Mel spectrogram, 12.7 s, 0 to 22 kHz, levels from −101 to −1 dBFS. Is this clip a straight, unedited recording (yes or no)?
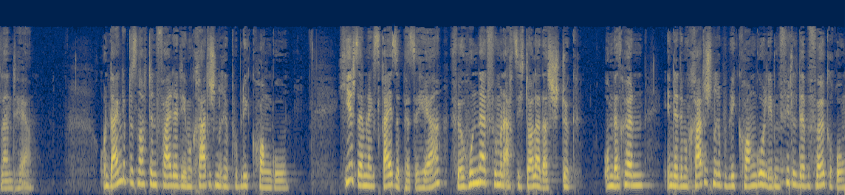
no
